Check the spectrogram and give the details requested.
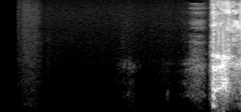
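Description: Faint quick inhale, then one sharp explosive burst: a single sneeze.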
